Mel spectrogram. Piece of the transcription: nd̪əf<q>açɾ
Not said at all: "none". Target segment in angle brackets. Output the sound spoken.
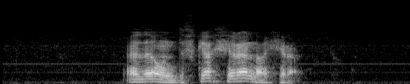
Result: k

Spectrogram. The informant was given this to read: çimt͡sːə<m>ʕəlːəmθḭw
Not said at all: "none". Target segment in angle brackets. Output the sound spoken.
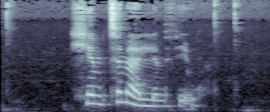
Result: m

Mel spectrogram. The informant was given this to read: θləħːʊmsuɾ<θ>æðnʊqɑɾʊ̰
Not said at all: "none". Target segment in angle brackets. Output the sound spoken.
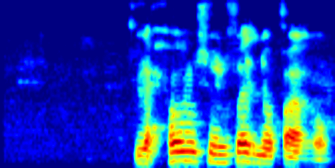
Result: f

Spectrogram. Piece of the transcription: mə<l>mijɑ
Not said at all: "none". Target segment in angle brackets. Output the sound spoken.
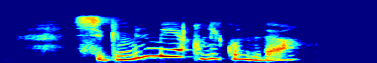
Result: l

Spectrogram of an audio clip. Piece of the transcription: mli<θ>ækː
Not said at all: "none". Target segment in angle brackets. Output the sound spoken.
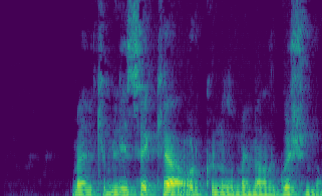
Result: s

